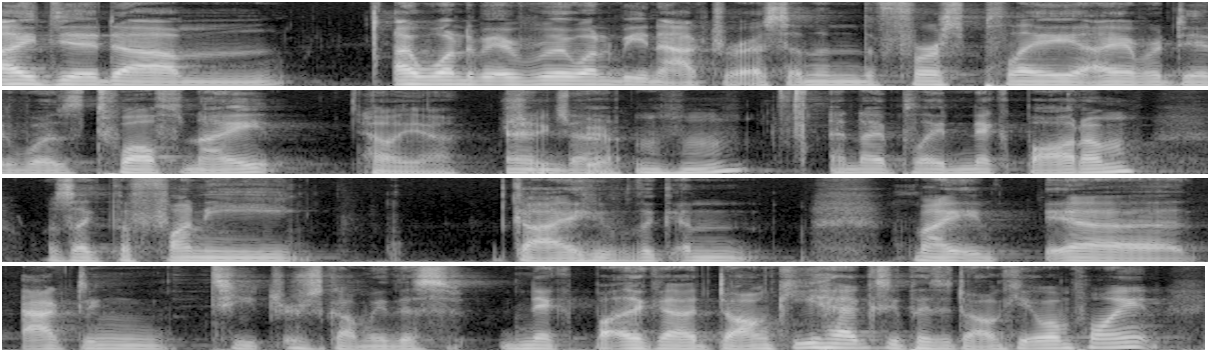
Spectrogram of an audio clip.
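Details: Adult speaker; typical speech.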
